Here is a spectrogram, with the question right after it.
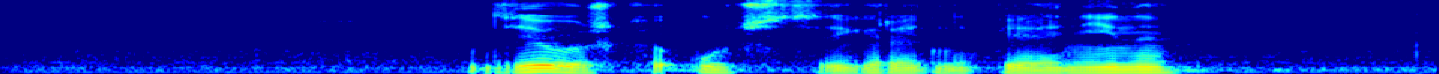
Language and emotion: Russian, neutral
